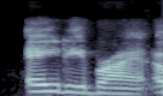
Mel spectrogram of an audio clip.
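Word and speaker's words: Aidy Bryant: And then is it Addie Bryant or Addie Bryant? Addie Bryant? Addie Bryant. Okay. See, I wasn't sure how to pronounce her name,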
